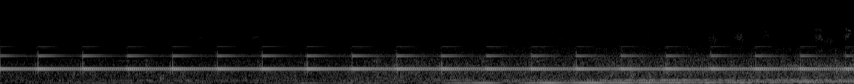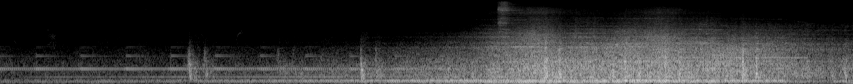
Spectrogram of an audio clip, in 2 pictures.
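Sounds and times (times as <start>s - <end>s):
level crossing warning bell: 0.0s - 16.4s
diesel railcar engine hum: 0.0s - 17.0s.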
